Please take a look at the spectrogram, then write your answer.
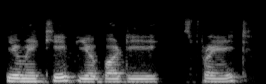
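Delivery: ordinary talk, nothing marked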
